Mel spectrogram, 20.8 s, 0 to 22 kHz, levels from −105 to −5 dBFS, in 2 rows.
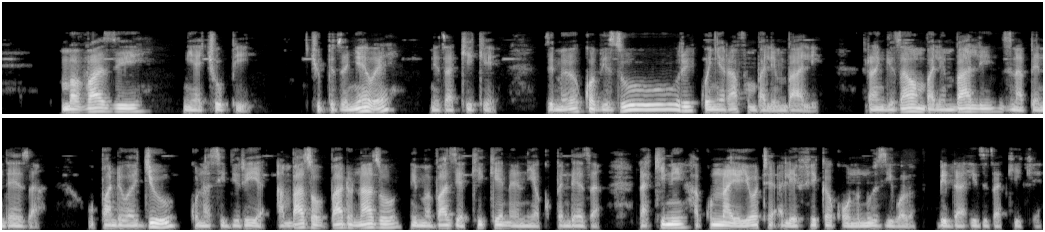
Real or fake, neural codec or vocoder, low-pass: real; none; 7.2 kHz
